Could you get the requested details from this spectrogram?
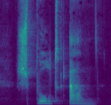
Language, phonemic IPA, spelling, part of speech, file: Dutch, /ˈspult ˈan/, spoelt aan, verb, Nl-spoelt aan.ogg
- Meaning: inflection of aanspoelen: 1. second/third-person singular present indicative 2. plural imperative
